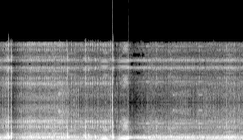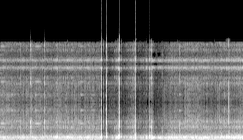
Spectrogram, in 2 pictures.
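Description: A cyclocross bicycle's drivetrain rattles and clicks over bumps.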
